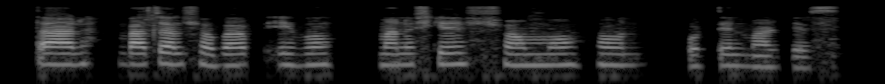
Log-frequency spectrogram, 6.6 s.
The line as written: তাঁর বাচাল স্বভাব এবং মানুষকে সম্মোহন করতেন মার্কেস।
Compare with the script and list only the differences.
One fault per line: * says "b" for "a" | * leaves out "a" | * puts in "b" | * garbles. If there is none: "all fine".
all fine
